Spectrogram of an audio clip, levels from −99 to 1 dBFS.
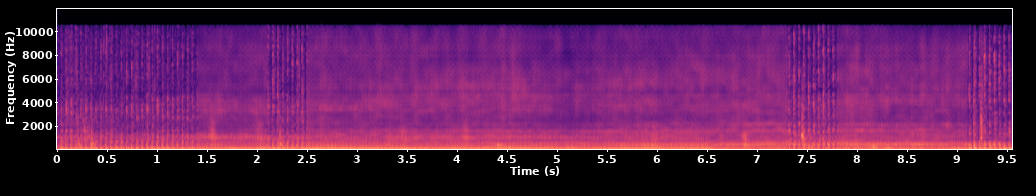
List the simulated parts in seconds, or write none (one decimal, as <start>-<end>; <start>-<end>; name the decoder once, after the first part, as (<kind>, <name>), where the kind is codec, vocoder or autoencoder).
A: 1.4-2.1 (vocoder, Vocos); 2.5-7.3; 7.8-9.1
